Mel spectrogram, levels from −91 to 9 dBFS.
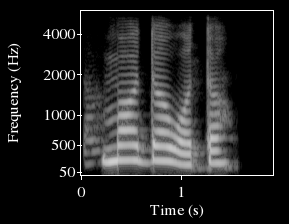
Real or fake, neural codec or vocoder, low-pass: fake; autoencoder, 48 kHz, 128 numbers a frame, DAC-VAE, trained on Japanese speech; 5.4 kHz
